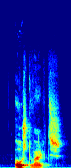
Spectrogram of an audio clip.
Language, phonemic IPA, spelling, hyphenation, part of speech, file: Dutch, /ˈoːst.ʋaːrts/, oostwaarts, oost‧waarts, adverb / adjective, Nl-oostwaarts.ogg
- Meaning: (adverb) eastwards; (adjective) eastward, easterly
